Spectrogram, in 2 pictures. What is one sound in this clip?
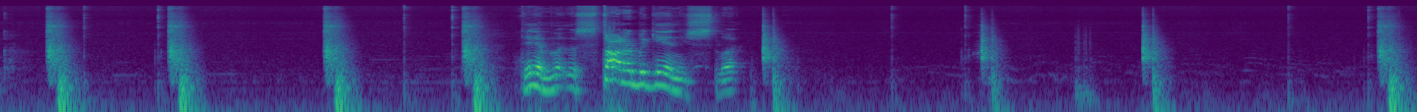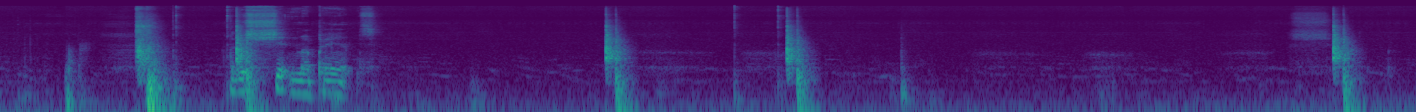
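Short sharp clicks sound now and then as game pieces are moved.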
